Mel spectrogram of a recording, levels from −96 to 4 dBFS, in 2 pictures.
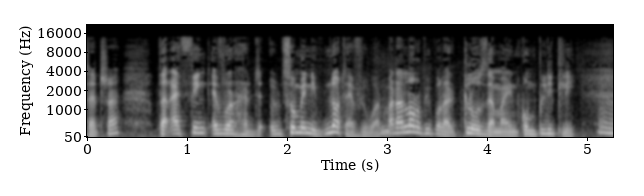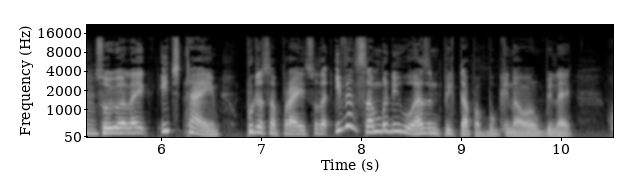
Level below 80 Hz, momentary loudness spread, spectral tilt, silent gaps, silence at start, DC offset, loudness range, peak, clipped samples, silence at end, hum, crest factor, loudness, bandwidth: -60 dBFS; 8 LU; -5.5 dB/octave; none; 0 s; under 0.1%; 2 LU; -6 dBFS; under 0.1%; 0 s; none; 20 dB; -26 LUFS; 14 kHz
